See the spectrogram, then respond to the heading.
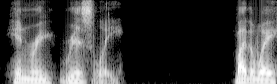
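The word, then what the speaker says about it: Wriothesley: of Southampton called Henry rizley by the way his surname isn't spelled like it sounds it's spelled wri IO t h s l y but he's generally known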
